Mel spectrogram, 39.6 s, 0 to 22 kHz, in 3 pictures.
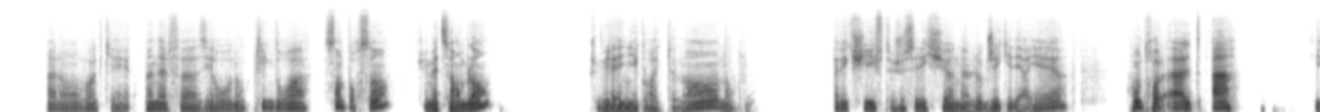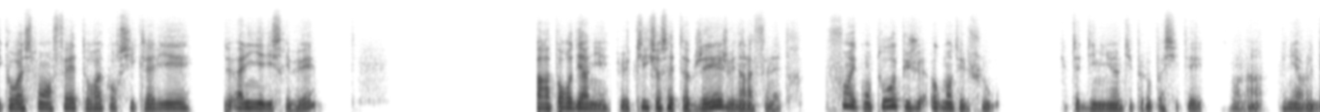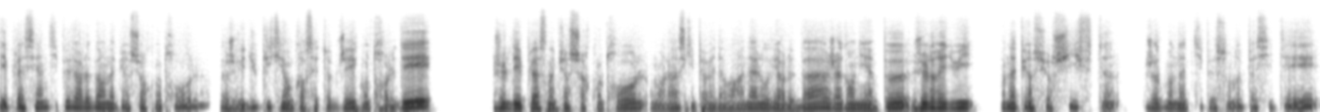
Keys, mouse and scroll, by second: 2.4 right click, 3.2 click, 4.5 click, 5.5 click, 7.6 shift+click, 15.6 click, 17.8 click, 19.0 click, 21.2 click, 22.5-23.6 drag, 24.0-25.2 drag, 26.4-28.5 drag, 28.9 click, 30.0 ctrl+d, 30.5-32.9 drag, 33.7-34.7 shift+drag, 35.8-37.4 ctrl+drag, 38.0 click.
